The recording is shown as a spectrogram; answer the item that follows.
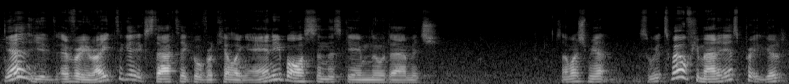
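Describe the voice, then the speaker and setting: A man's voice: mid-range voice, big pitch swings, fairly quick, slight background noise. A man streaming a game, giving laid-back, chatty commentary with a wry edge. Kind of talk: casual gameplay commentary.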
